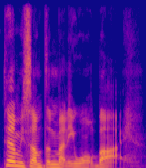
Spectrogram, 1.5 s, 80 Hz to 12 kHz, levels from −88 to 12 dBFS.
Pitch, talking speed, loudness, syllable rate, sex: 190 Hz, 245 wpm, -18 LUFS, 7.8 syllables/s, female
